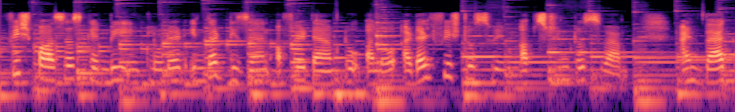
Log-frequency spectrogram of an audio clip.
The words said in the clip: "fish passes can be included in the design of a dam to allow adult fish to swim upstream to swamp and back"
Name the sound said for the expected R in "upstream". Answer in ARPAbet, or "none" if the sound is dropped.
R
